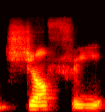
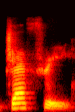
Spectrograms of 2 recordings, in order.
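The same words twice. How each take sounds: First: Geoffrey as JOF-ree; an O sound in Geoffrey; wrong pronunciation. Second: Jeffrey as JEF-ree; short E in Jeffrey; correct pronunciation. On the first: Teacher showing how not to say it, Geoffrey as JOF-ree. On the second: Teacher modelling the name for students, Jeffrey as JEF-ree. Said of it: "it's pronounced". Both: Shown as a demonstration.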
